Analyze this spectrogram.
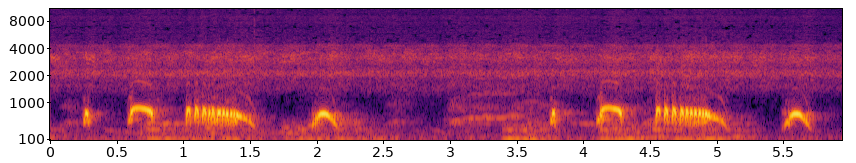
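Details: Night cooing of a kept spotted dove among frog calls in village countryside: a short note, a hooked coo, a long rolled purring coo and a closing coo, repeated once, with a steady high-pitched amphibian chorus underneath.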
